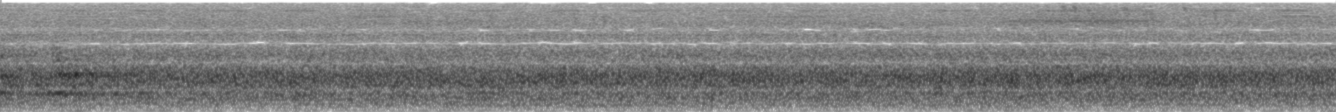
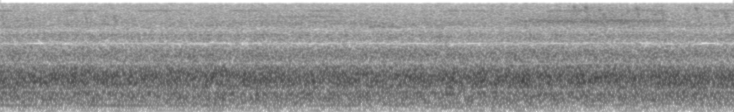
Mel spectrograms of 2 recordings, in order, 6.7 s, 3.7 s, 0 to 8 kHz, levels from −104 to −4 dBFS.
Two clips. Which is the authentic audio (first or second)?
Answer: second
